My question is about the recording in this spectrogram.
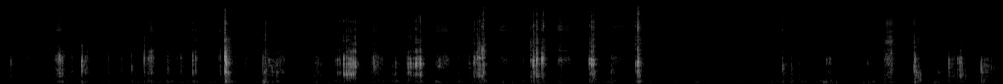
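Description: Scissors snipping through thick, double-layered cardstock to trim the excess from a card's edge: a run of separate cuts, one or two a second, with a pause of about a second before a few more near the end.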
